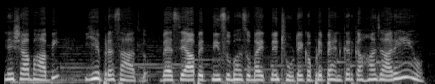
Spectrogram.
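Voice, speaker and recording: A woman voicing a modest, gentle young village bride in a cartoon story, speaking softly and politely. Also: mid-range voice, brisk, faint music behind, natural voice. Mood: meek. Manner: soft, polite. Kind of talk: cartoon voice acting.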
